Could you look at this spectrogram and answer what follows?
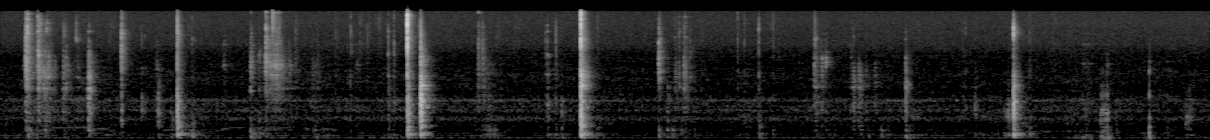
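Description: Plastic K'nex pieces clicking and snapping as they are handled and pushed onto rods and connectors: scattered sharp clicks a second or a few seconds apart, with lighter ticks between.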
